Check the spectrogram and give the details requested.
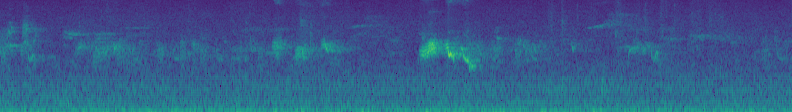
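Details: A white-browed bulbul in banyan and neem trees eating berries early in the monsoon; faint chatter, then one loud, quick descending chattering phrase near the middle, over low continuous noise.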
